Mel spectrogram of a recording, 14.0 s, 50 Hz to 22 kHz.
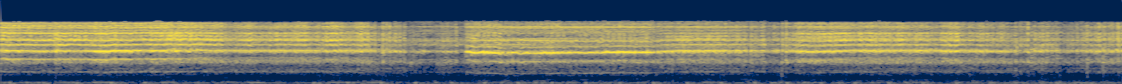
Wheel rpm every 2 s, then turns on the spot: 160, 170, 160, 160, 160, 160, 170.
none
